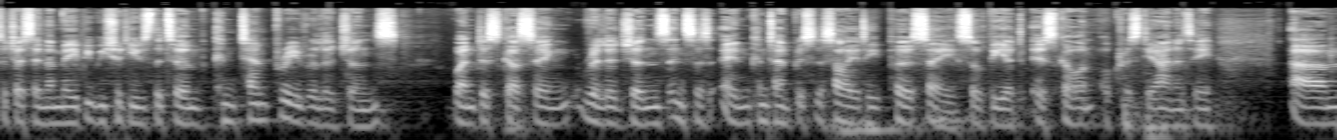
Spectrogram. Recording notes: This podcast is a roundtable discussion at the ISKCON 50 conference at Bath Spa University, 2016.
